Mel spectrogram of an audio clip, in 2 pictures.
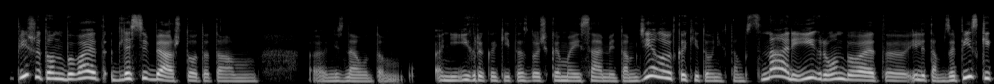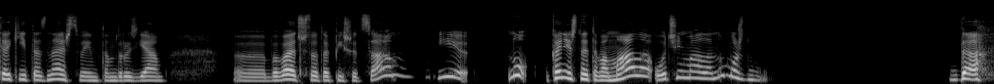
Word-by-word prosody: пишет 340 -3 +4
он, 265 -3 +5
бывает, 275 +4 +4
для 210 +7 +4
себя 240 - +2
что-то 165 -1 -5
там, 155 -1 -9 0.5
э, - - -9
не 160 +1 -7
знаю, 155 -2 -5
он 145 0 -9
там - - -11 0.4
они 185 +1 -1
игры 200 -2 -1
какие-то 180 -1 -6
с 165 - -7
дочкой 175 +1 -4
мои 170 -2 -2
сами 165 -1 -5
там 160 +2 -6
делают, 325 - +4
какие-то 195 -7 -1
у - - -6
них 165 -2 -9
там 155 -1 -10
сценарии, 260 - +2
игры 250 -7 +2
он 255 +2 +3
бывает, 195 -5 +2
э, 170 -3 -4
или 220 -2 0
там 170 -5 -7
записки 290 - +3
какие-то, 225 -5 0
знаешь, 225 -1 -1
своим 180 -2 -5
там 180 0 -6
друзьям. 180 0 -3 0.7
Э, 170 -1 -7
бывает, 210 +5 +3
что-то 190 -3 -2
пишет 175 -3 -8
сам, 390 - -3 0.4
и 335 -5 0 0.4
ну, 425 +1 +3 0.2
конечно, 285 -5 +4
этого 195 -4 +2
мало, 370 - +4
очень 255 +7 -1
мало, 285 -3 -1
ну, 405 +8 -5
может, 290 -10 -1
м 205 -3 -9 1.8
Да. 235 +2 +5
205 Hz, 165 wpm, -23 LUFS, 175-270 Hz, 1.8 s, он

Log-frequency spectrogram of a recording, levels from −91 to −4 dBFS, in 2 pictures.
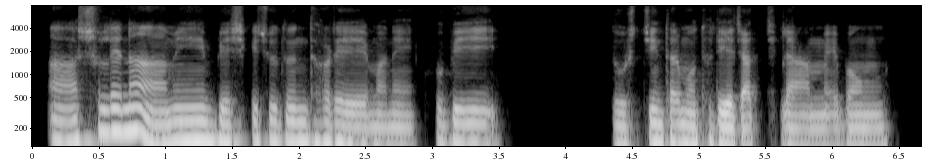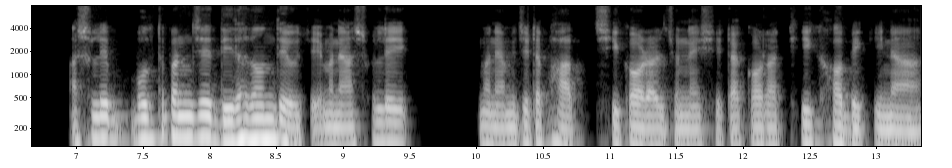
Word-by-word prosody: আসলে 125 +8 -1
না, - - +4 0.2
আমি 120 +2 +3 0.3
বেশ 115 0 +1
কিছুদিন 120 0 -1
ধরে, 115 -1 +1 0.3
মানে 105 0 -3 0.2
খুবই 115 0 -2 1.1
দুশ্চিন্তার 110 +2 -1
মধ্য 105 0 +1
দিয়ে 105 -2 +4
যাচ্ছিলাম 100 0 -4 0.2
এবং 100 -1 -3 0.8
আসলে 125 +5 0 0.3
বলতে 135 0 +3
পারেন 145 -1 +5
যে, 145 - +6
দ্বিধা-দ্বন্দ্বই 130 0 +7
ওইটি 100 - -6
মানে 100 0 +1
আসলে 120 +4 -2 0.7
মানে 105 -1 -1
আমি 100 - 0
যেটা 110 0 -1
ভাবছি 115 +2 -5
করার 100 -2 +1
জন্যে 95 0 -2
সেটা 100 -1 -6
করা 100 0 -1
ঠিক 115 -1 -2
হবে 105 -3 +1
কিনা? 95 -2 0
110 Hz, 145 wpm, -23 LUFS, 100-120 Hz, 1.1 s, দ্বিধা-দ্বন্দ্বই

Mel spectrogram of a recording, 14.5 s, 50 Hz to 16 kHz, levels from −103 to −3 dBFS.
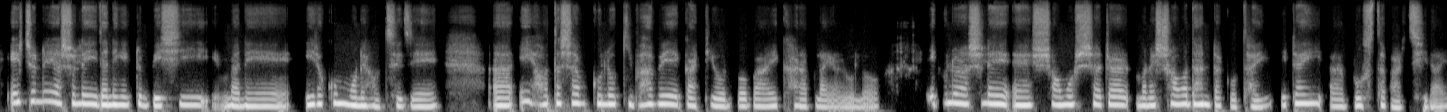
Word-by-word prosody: এর 295 - +3
জন্যই 320 0 -3
আসলে 260 0 +1
ইদানিং 235 -1 +6
একটু 245 +1 -3
বেশি 210 +3 0 0.4
মানে 195 -1 +3 0.6
এইরকম 250 +3 +2
মনে 210 -2 +5
হচ্ছে 190 +2 -4
যে 185 - 0 0.8
আ - - +5 0.3
এই 320 - 0
হতাশাগুলো 260 0 +1
কিভাবে 245 +2 0 0.2
কাটিয়ে 210 0 -2
উঠব? 195 +2 -7 0.2
বা 195 - -1
এই 200 - -2
খারাপ 195 -3 -3
লাগাগুলো? 85 - -5 0.6
এগুলোর 280 -1 +1
আসলে 265 +1 0 0.2
অ্যা 225 0 +5 0.3
সমস্যাটার 235 0 +1 0.2
মানে 210 +1 +3
সমাধানটা 245 -3 +3
কোথায়? 180 0 -4 0.2
এটাই 265 +3 +2 0.3
আ - - -2 0.2
বুঝতে 205 +2 -2
পারছি 165 -1 -5
না। 90 +1 -5
230 Hz, 135 wpm, -24 LUFS, 200-255 Hz, 0.8 s, ইদানিং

